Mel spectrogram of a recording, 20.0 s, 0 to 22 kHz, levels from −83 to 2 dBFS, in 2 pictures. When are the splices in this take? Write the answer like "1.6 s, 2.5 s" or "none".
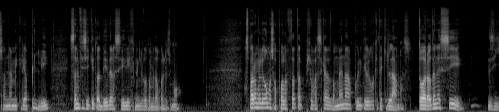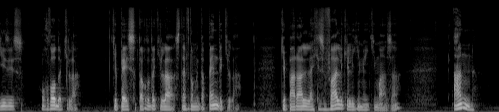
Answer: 4.8 s, 8.3 s

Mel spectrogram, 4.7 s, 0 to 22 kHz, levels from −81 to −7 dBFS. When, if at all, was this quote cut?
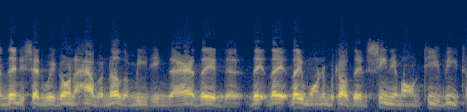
none

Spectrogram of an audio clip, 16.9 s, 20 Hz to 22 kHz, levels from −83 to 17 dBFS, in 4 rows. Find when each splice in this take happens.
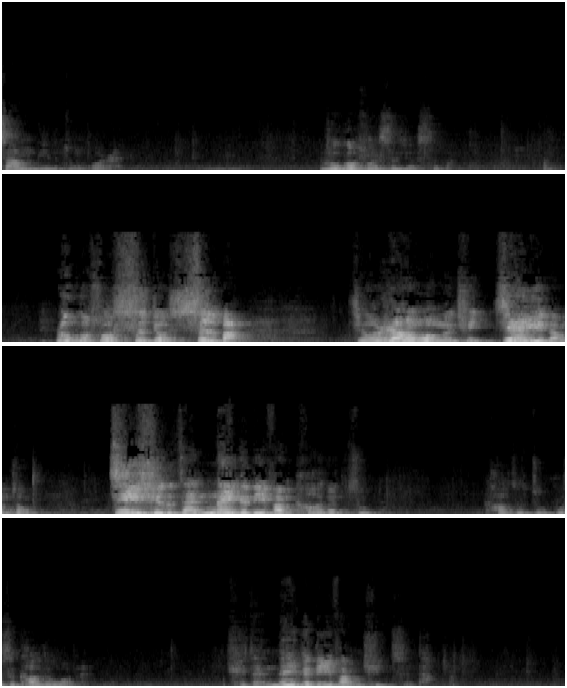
2.4 s

